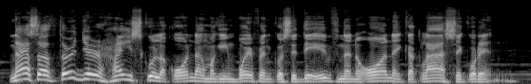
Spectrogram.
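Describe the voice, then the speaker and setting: A Filipino man reads a listener's letter as the host of a radio drama. His voice sits a little high, in scripted storytelling style, with background music underneath.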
